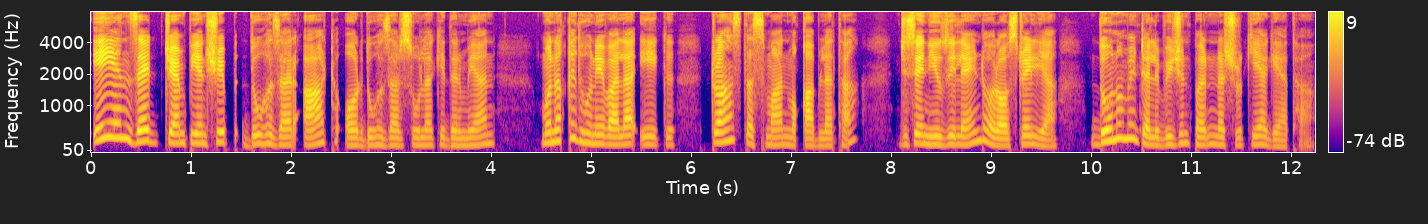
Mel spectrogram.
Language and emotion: Urdu, neutral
